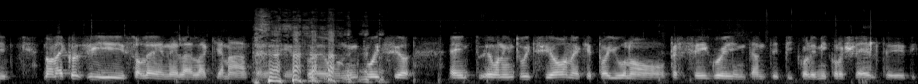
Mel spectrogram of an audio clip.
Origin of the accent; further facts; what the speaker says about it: Lombardy, Italy; io vengo dal Varesotto, un'educazione protestante, cattolica, severa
